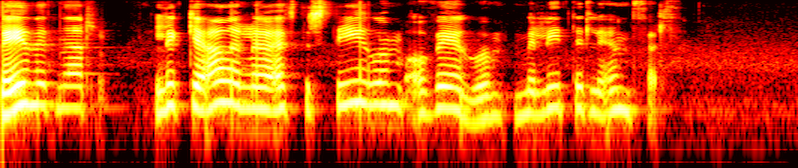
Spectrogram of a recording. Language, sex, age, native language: Icelandic, female, 40-49, Icelandic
